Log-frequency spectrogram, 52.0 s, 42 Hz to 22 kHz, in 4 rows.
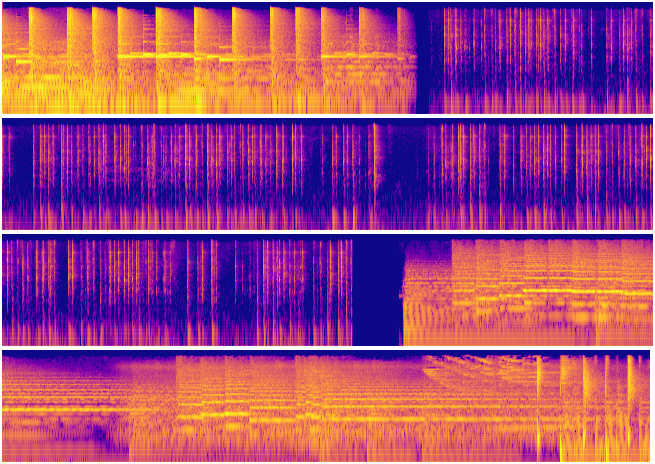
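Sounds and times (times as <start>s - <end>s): faint keyboard typing: 8.7s - 20.8s, 21.5s - 33.1s.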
